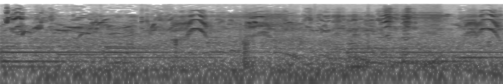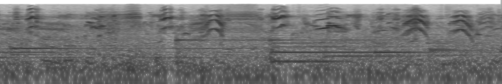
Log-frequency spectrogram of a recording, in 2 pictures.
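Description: Many short bird chirps, each quickly rising and falling in pitch, over background music of held notes that change every second or two.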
